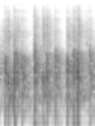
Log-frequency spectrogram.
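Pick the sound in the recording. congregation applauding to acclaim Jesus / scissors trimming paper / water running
congregation applauding to acclaim Jesus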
